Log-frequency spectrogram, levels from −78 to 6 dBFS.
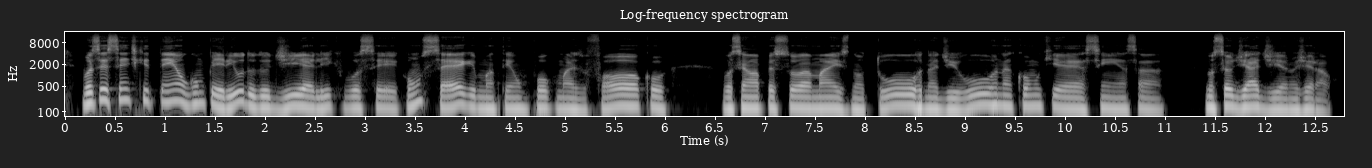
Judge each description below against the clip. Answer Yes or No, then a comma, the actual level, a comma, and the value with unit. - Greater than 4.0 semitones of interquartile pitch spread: No, average, 3.0 semitones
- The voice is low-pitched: Yes, low, 130 Hz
